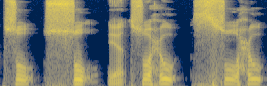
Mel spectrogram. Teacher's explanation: makhraj shad di ujung lidah bertemu dengan gigi seri bawah kemudian disertai mencucu karena apa karena harakatnya dommah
